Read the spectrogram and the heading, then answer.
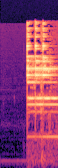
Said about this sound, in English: I got to throw a flag on myself. I think I deserve a shame bell.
